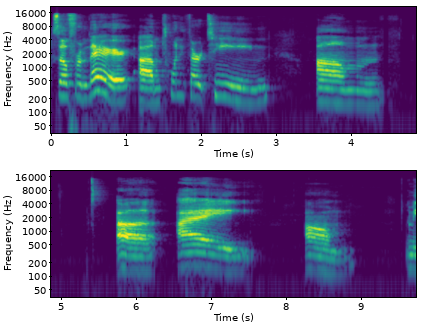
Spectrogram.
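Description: Lively intonation in an American accent, with long, frequent pauses on a very clean recording with a silent background. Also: woman. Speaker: founder of a martial arts community group. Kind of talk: casual chat. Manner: loud.

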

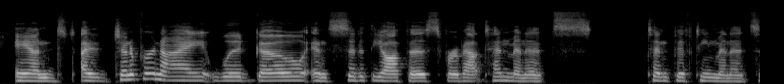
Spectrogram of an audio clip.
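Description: With a fairly low pitch and ordinary pitch variation, a woman speaks in an ordinary speaking voice over a quiet background. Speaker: adoptee therapist and counselor guest. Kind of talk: casual interview conversation.

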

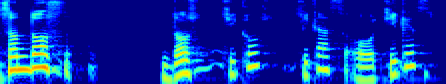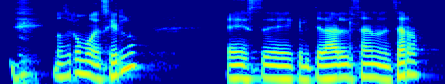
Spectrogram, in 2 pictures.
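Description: A man talks at a very slow pace with long, frequent pauses and very wide pitch swings. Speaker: podcast host. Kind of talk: casual interview. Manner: halting, stammers.

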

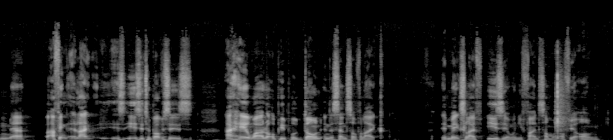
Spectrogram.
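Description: Here a man of medium pitch speaks at a fairly quick pace with lively intonation. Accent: London. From London. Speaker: podcast host. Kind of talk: casual chat.

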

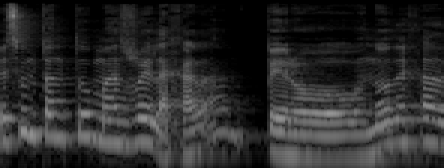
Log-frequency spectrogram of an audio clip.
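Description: Against noticeable background noise, a man talks at a very slow pace while his pitch swings very widely. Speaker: podcast co-host. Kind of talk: casual chat.

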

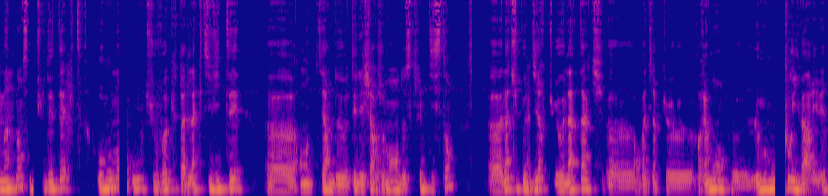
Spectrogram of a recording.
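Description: Somewhat breathy, with a dark, mellow tone, a man at a medium pitch talks at a fairly slow pace with ordinary pitch variation. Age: 20s. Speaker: IT student and work-study apprentice. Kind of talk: live-streamed tech discussion. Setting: live stream.

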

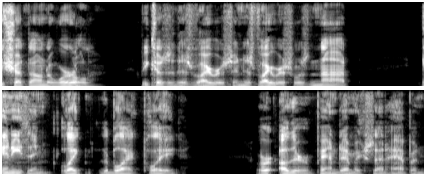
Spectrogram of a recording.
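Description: A man with a very deep, low pitch and vocal fry talks at a fairly slow pace, with ordinary pitch variation. He leaves long, frequent pauses in a very clean recording with a silent background. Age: 80s+. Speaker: podcast host. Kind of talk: solo monologue commentary. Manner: halting, many filler words.

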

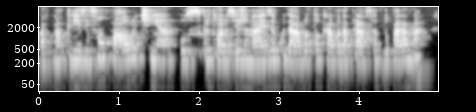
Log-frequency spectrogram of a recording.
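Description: Music plays in the background behind a woman's voice. She is fairly high-pitched with fairly even intonation. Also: hardly any pauses. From southern Minas Gerais, Brazil. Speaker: head of marketing. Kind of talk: interview.

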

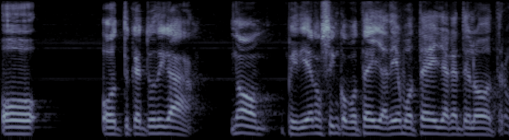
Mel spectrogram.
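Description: A man's ordinary speaking voice, fairly high in pitch, with fairly even intonation. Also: fairly slow pace. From Dominican Republic. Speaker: podcast host. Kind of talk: casual interview.

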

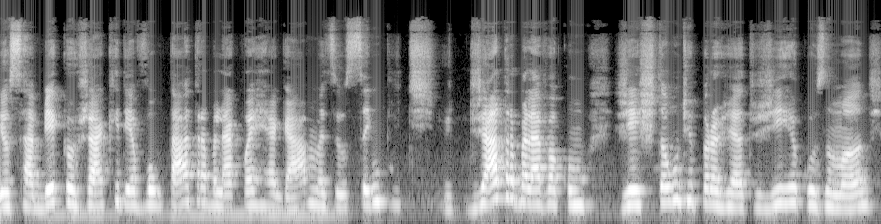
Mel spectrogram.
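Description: This woman has a high voice and a fairly quick pace. Her pitch varies in an ordinary way. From Brazil, Rio de Janeiro. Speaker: career consultant and headhunter. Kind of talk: interview.

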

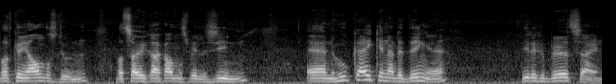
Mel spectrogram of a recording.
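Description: At a moderate pace, a dark, mellow voice moves with ordinary pitch variation and long, frequent pauses. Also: man, fairly high pitch for a man. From Netherlands. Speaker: podcast guest, friend of the host. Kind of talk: casual chat.

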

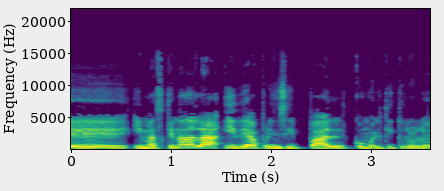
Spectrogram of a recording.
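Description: In a very clean recording with a silent background, a woman with a high pitch speaks at a fairly slow pace. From Mexico, Torreón, Coahuila. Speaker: podcast host, au pair. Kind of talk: casual monologue.

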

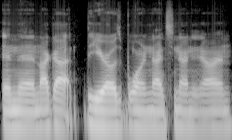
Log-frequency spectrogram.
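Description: A man with an American accent speaks at a fairly low pitch and a moderate pace in a monotone, flat way, on a very clean recording with a silent background. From Texas, Carrollton. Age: 20s. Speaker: clothing entrepreneur and YouTuber. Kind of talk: casual chat. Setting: studio.

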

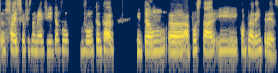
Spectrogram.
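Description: Fairly high in pitch, a woman speaks at a fairly slow pace. It is a normal speaking voice, with a dry, close sound and no echo. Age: 30s. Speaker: company CEO. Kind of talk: interview.

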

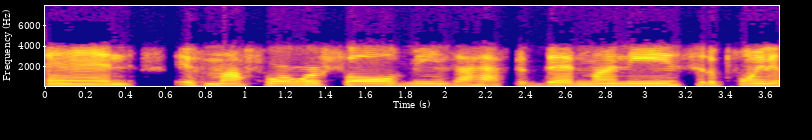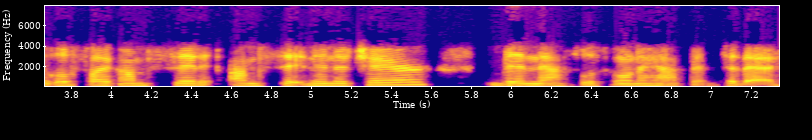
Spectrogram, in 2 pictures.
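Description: A woman speaks at a fairly quick pace in an unremarkable speaking voice with a fairly low pitch. Her intonation is fairly even and her loudness very even. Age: 40s. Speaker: math teacher and yoga author. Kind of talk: casual interview.

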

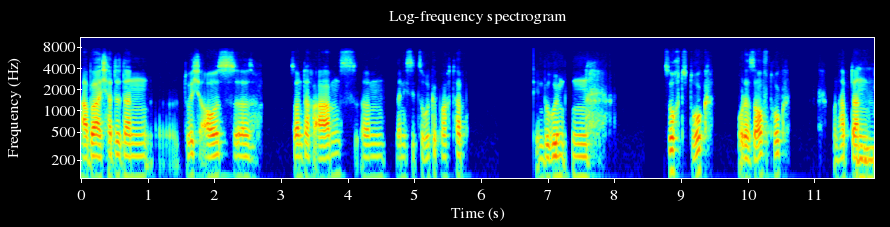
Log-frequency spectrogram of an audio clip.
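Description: A man speaks at a very slow pace with long, frequent pauses and flat, monotone intonation. His loudness swings widely, and the sound is dry and close with no echo. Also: medium pitch for a man. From Baden, southwest Germany (Freiburg). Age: 30s. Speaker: recovering drinker, office employee. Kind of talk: interview. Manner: hesitant, many filler sounds.

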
